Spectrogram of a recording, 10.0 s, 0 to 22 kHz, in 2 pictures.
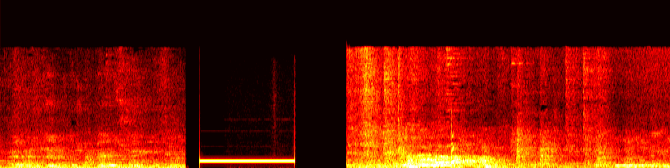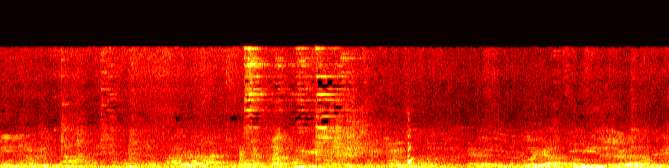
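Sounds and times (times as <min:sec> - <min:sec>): high pure beep tone: 0:01.5 - 0:02.2.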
